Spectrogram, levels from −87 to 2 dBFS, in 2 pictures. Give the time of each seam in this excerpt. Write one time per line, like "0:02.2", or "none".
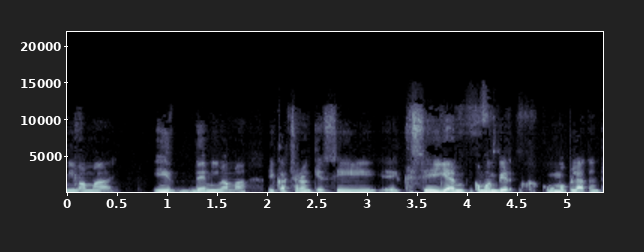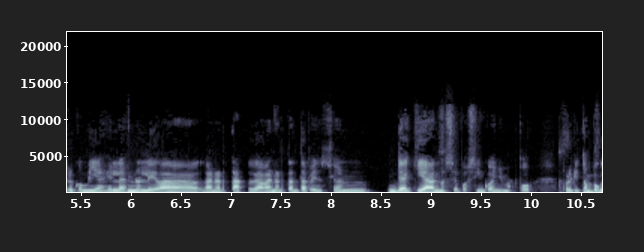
0:01.9
0:05.0
0:06.0
0:07.2
0:08.5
